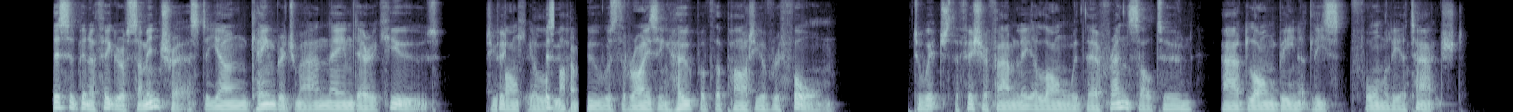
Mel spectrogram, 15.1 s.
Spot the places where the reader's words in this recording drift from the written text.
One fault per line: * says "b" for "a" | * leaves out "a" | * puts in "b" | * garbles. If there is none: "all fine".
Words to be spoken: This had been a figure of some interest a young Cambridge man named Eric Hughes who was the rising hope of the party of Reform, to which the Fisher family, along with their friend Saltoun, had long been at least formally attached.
* garbles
